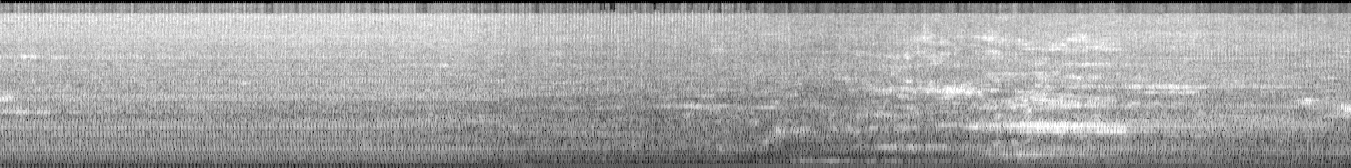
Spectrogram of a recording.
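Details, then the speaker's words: Rough Honda or Troy-Bilt mower engine, possibly used commercially: loud irregular banging under the running note, about three to four a second, metal-on-metal; owner suspects connecting rod bearing, with heavy blow-by and possibly low compression. "so it sounds horrible I think this thing might have been used commercially it's just got a lot of banging connecting rod bearing Bang it just doesn't sound good"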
